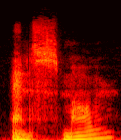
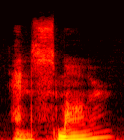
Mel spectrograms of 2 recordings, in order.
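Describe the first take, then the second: No difference in how they are said.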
